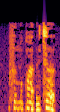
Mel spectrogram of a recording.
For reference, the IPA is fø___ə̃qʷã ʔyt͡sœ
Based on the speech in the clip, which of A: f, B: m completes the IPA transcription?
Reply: B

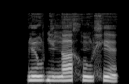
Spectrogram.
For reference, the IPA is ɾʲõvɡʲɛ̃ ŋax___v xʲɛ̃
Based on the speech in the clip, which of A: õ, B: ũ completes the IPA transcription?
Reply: B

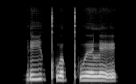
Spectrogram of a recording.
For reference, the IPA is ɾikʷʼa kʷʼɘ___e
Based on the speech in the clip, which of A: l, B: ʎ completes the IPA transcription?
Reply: A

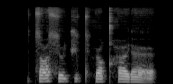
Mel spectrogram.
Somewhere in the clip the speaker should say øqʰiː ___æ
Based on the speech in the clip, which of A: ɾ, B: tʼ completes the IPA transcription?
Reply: A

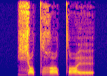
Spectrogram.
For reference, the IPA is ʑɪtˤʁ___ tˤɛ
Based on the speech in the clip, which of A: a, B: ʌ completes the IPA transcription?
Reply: B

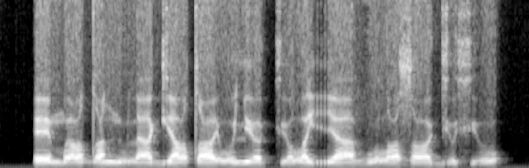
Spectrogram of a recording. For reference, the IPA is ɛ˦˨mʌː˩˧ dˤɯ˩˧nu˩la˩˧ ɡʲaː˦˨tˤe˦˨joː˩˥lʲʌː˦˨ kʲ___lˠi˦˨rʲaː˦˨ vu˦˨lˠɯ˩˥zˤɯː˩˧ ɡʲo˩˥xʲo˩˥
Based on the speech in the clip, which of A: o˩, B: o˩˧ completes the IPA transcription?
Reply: B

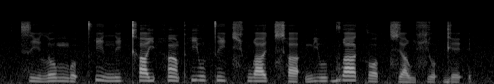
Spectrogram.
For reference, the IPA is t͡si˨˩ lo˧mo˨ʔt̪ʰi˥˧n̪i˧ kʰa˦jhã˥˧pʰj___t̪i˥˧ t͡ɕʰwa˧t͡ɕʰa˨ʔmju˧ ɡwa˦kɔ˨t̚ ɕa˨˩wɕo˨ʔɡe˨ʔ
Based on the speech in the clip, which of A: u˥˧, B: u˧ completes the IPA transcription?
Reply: A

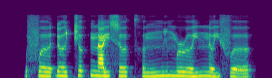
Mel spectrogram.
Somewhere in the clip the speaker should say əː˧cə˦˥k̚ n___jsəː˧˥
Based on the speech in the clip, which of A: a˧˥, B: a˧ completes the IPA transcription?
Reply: B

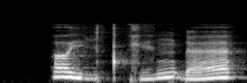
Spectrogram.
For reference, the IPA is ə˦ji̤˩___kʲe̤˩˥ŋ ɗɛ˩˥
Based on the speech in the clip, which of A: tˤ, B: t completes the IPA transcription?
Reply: B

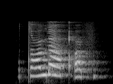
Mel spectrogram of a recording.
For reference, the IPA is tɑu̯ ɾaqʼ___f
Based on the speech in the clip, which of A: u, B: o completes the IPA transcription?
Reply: A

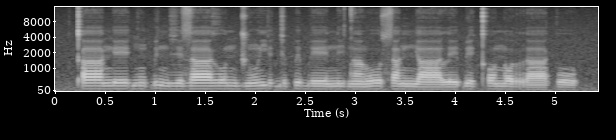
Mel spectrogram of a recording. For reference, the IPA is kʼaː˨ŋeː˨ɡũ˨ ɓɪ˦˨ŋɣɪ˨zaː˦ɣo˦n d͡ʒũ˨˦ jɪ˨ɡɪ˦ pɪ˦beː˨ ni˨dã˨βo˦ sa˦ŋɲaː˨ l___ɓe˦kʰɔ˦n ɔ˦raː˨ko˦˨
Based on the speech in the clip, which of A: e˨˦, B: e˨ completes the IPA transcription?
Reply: B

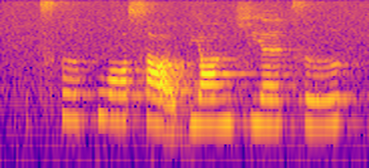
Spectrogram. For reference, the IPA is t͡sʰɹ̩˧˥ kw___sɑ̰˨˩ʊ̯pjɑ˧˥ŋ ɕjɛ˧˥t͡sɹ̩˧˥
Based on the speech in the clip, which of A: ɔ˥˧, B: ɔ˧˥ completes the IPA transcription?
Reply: B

